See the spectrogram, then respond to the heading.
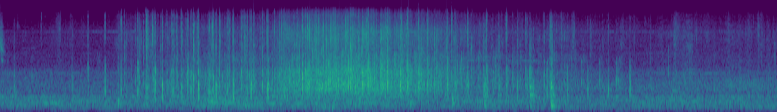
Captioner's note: applause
